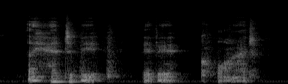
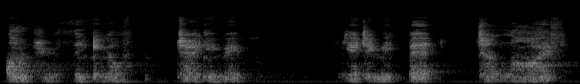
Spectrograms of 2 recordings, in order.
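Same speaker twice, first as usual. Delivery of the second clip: voiceless, rasping plea; whispery character voice; 11 semitones lower than usual. Acted. Figure asks to be revived.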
